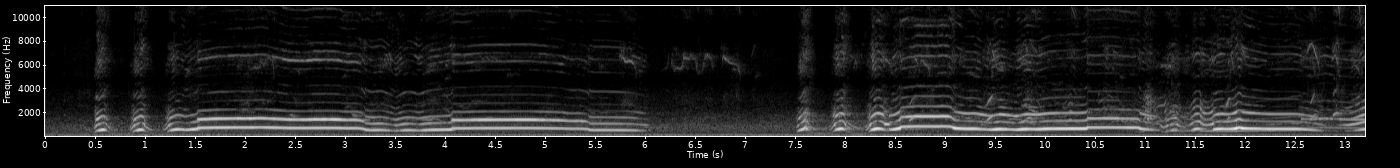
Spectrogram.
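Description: A coyote gives long, wavering howls broken by short yips and quavering rises.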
